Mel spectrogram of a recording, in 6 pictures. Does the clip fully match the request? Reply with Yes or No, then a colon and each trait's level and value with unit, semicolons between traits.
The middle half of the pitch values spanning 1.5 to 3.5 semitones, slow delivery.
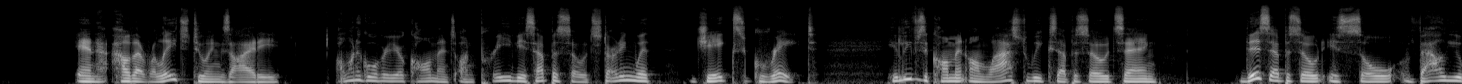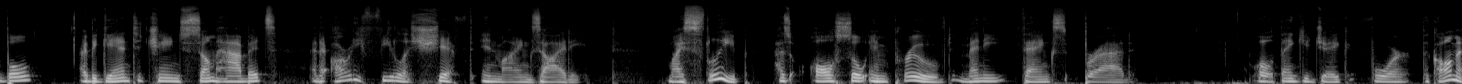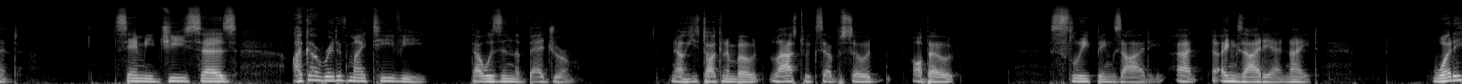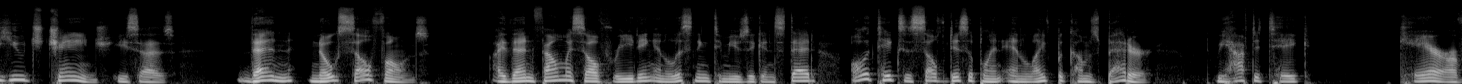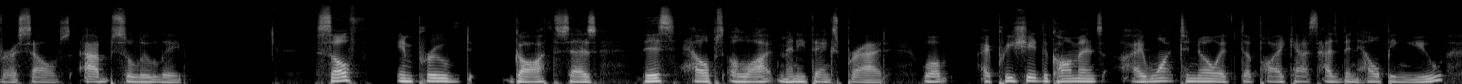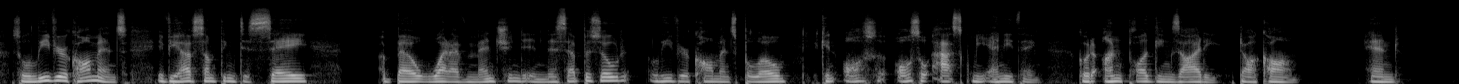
No: average, 4.2 semitones; slow, 125 wpm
